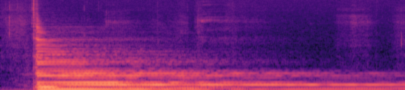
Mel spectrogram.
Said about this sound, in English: ah like, like, with a freeze yeah exactly with a yeah, freeze yeah, uh, yeah, uh, on the reverb so let, us try it and see what it sounds like yeah, yeah.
